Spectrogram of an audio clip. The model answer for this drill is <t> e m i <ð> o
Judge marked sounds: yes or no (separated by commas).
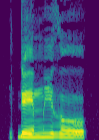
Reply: no, yes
